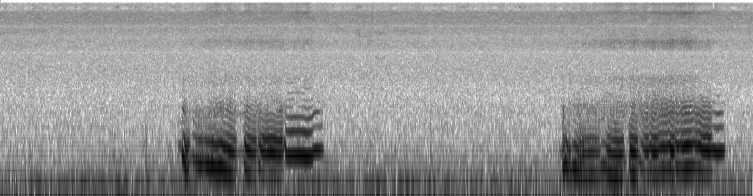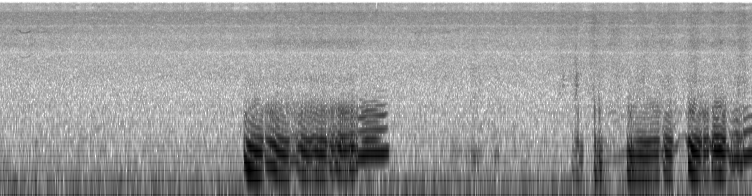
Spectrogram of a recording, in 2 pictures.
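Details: Snoring of Jiji, a domestic cat, dozing indoors: four buzzy, wavering snores, each lasting over a second, repeating about every four seconds with quiet pauses between, low background hum throughout.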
